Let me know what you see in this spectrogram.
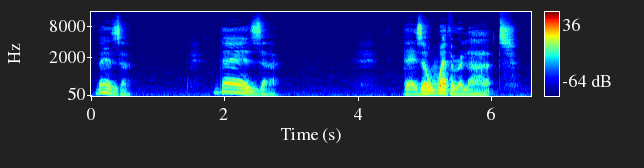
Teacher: And of course the S is more like a Z. Well, it is a Z.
